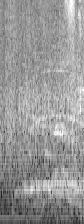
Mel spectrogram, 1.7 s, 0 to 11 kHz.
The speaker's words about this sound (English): Look, I think it's it's time to take the studio audience off mute. We've got at least 400 people with us today as we celebrate Aussie music. Come on, folks, give us a cheer.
